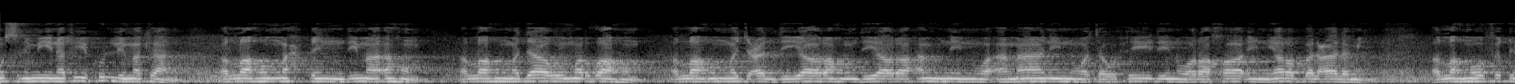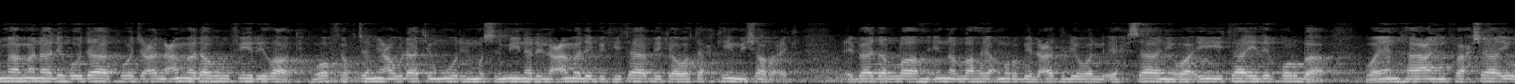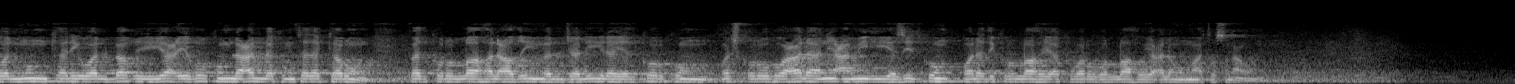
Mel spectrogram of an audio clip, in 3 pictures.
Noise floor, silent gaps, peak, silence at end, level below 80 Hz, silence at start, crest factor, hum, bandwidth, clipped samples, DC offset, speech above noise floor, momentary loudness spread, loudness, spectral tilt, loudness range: -54 dBFS; none; -2 dBFS; 1.2 s; -58 dBFS; 0 s; 16 dB; none; 7.4 kHz; under 0.1%; under 0.1%; 36 dB; 7 LU; -19 LUFS; -8 dB/octave; 3 LU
